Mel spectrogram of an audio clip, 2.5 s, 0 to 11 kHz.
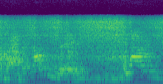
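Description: A man's voice on an old broadcast recording, beginning to read out election figures ('42') near the end, over a steady background hiss.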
